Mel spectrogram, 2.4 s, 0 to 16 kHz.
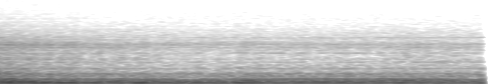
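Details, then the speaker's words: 2012 Honda Accord 2.4L automatic with code P0301 at idle, shaking badly: low, lumpy rumble with an uneven beat from cylinder 1 misfiring; cylinder 4 also shows a slight misfire. "and uh there is the misfire there let me fire right there cylinder number one right there is misfiring as you can see"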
